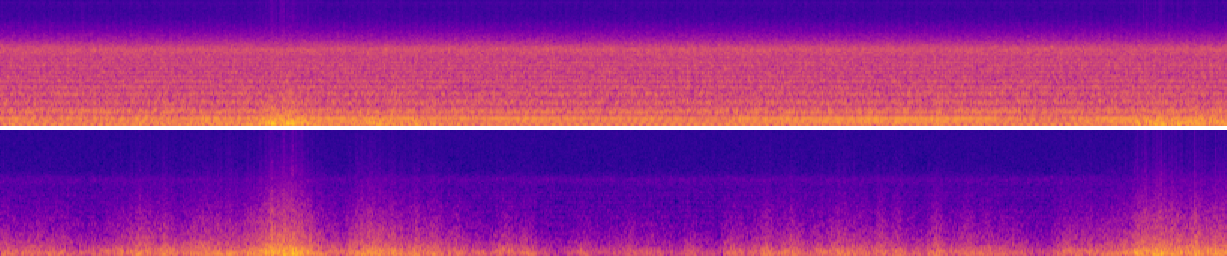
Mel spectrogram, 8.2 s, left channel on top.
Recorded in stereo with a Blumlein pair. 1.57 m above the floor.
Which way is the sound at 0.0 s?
45° left.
